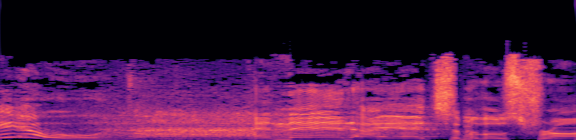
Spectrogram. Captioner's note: audience laughs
